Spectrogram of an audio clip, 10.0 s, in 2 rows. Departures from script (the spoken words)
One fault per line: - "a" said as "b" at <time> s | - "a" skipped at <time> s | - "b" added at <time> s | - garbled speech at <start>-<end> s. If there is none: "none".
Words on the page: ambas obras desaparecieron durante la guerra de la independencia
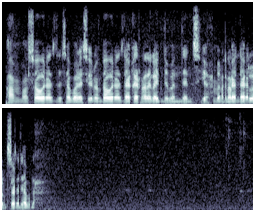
- "durante" said as "obras" at 2.0 s
- garbled speech at 4.2-5.7 s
